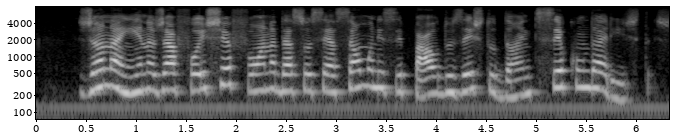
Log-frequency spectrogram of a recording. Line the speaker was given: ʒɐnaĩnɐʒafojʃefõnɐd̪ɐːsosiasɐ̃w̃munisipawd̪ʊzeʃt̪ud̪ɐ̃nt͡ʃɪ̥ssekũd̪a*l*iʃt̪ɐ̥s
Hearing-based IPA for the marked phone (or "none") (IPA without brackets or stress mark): ɾ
